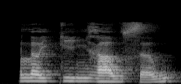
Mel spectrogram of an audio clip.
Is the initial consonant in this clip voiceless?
no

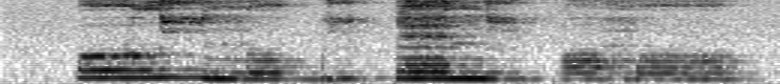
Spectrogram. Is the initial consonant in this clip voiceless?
yes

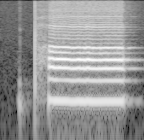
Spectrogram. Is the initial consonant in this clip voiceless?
yes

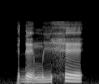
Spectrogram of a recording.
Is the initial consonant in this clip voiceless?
no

